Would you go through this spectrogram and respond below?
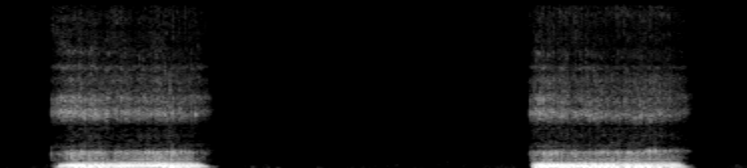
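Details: Sleeper snoring very loudly: two long, rattling low snores on inbreaths, about five seconds apart with silence between, roughly twelve breaths a minute; loud snoring.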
